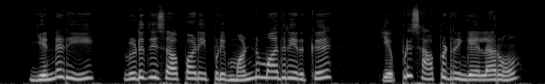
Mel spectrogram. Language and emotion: Tamil, disgusted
